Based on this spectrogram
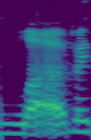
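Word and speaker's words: Lauv: There's an artist called Love. I think that's how he pronounces it. It's L A U V.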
